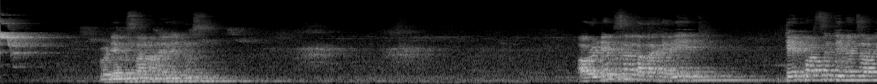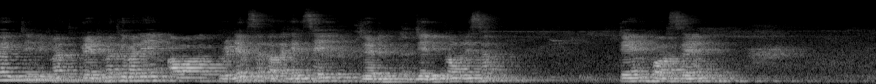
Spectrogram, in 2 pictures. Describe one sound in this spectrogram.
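A man speaks calmly, as if explaining, close by.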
